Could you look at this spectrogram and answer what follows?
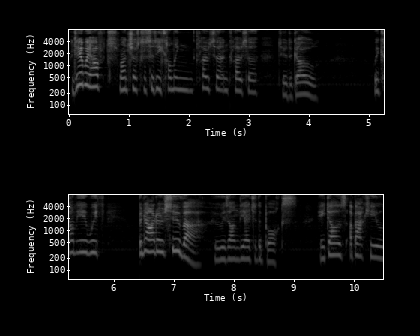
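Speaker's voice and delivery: high-pitched put-on commentary voice; mock match commentator. Commentator following Manchester City toward goal, in a high mock-commentary voice.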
